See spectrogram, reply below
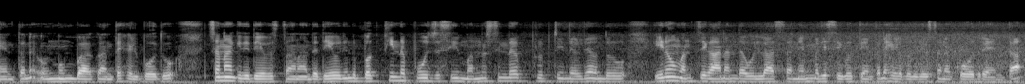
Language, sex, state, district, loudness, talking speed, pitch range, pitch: Kannada, male, Karnataka, Dharwad, -18 LUFS, 130 wpm, 125-145 Hz, 130 Hz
